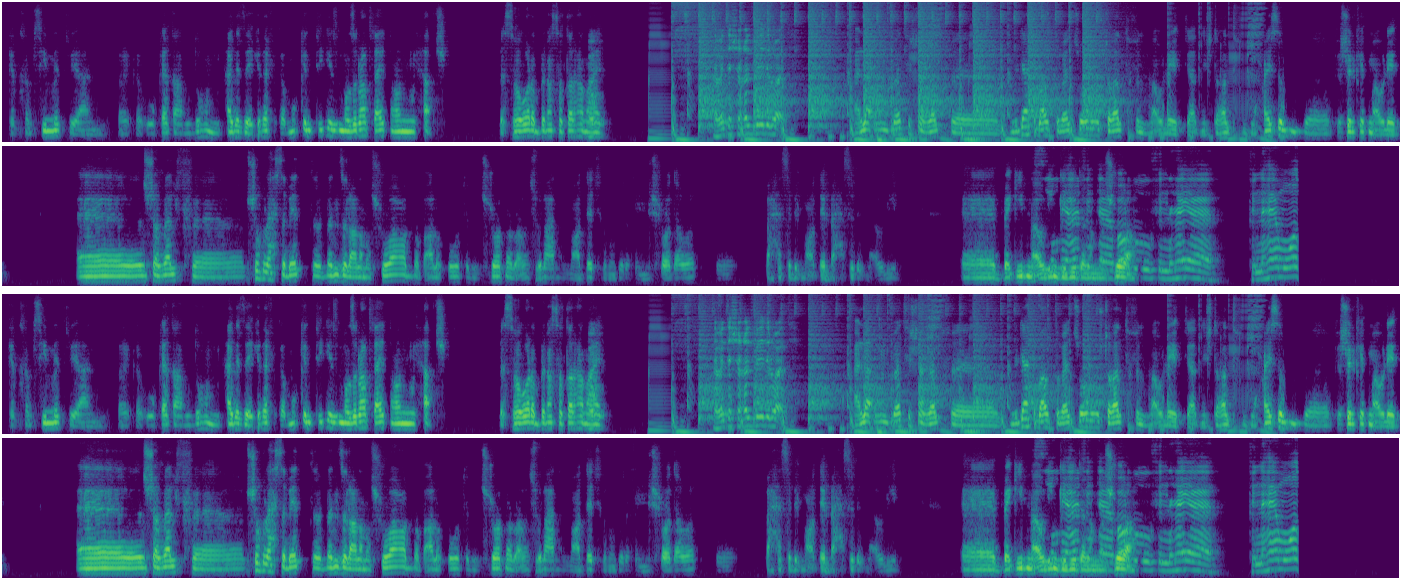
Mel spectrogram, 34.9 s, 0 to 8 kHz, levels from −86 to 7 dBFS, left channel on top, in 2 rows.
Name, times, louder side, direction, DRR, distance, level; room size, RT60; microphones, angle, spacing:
voice 1, 0.1-5.5 6.2-7.5 10.6-17.5 18.4-23.2 23.5-26.1 26.4-26.6 27.0-28.6 29.5-31.6, right 2 dB, 35° right, 0.7 m, -22 dB
sound 1, 8.1-8.7 9.0-9.7 10.1-12.7 13.0-13.2 13.6-13.7 14.1-16.1, equal, 5° right, 5.1 m, -40 dB
sound 2, 8.4-14.1, left 3 dB, 45° left, 1.5 m, -30 dB
voice 2, 8.9-9.9 30.5-32.7 33.1-33.7, right 2 dB, 20° right, 3.6 m, -25 dB
head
